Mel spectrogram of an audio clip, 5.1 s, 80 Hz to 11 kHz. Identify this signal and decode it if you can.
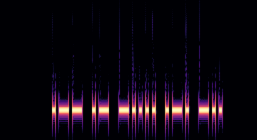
Morse code, heard as a keyed tone, about 18 wpm, 700 Hz. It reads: WA6RD
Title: Speed Racing - USA 2x2 Call Signs 15wpm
